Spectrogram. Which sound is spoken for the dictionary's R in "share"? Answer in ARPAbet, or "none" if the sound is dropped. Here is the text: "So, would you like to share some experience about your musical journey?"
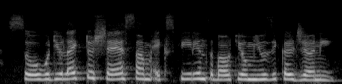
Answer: R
